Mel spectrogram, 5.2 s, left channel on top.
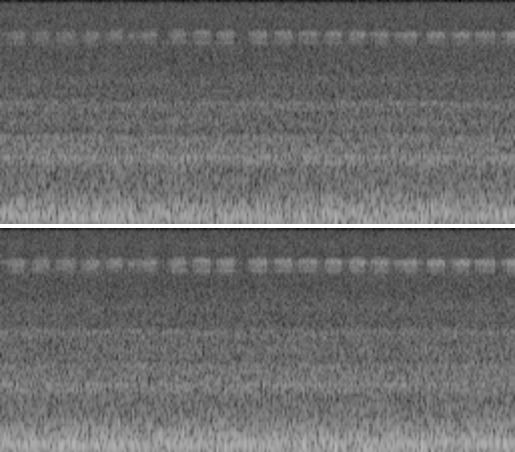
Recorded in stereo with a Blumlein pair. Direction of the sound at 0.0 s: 15° right.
